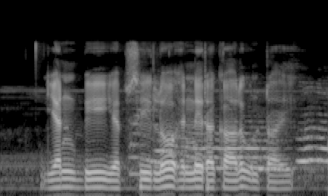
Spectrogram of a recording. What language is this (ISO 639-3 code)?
tel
